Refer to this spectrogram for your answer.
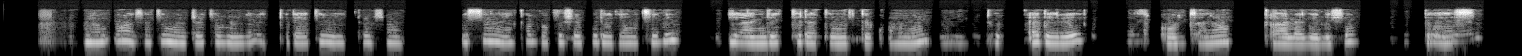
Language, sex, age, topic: Gamo, female, 25-35, government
